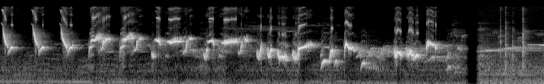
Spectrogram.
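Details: Loud, varied song of a White-rumped shama used to make captive birds sing: sharp downslurred opening notes lead into a tumbling stream of rich, warbled whistles, ending in a single steady, held tone.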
